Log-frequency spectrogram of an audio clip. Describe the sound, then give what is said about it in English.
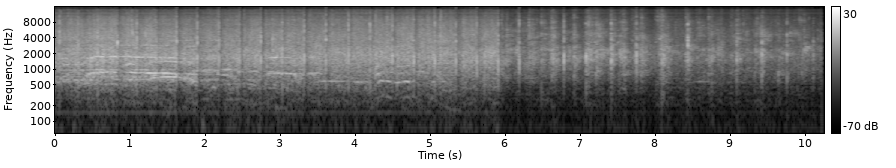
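A crowd claps in loud, dense applause for the sponsor Microsoft, with a few faint whistles or cheers, then the clapping thins abruptly into scattered, softer claps that trail on. “Can we have a huge round of applause for Microsoft?”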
